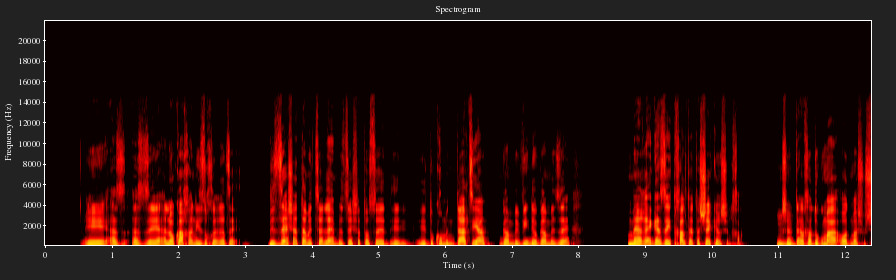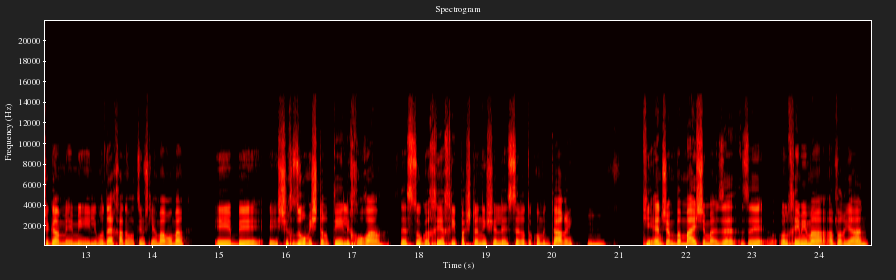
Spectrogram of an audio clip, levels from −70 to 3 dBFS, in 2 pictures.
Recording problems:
none

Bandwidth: 14.5 kHz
